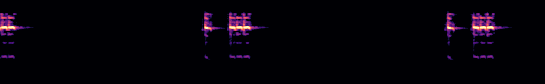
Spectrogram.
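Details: Pine cricket (솔귀뚜라미) gives short, high, trilled chirps in bursts, repeated about every two and a half seconds.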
